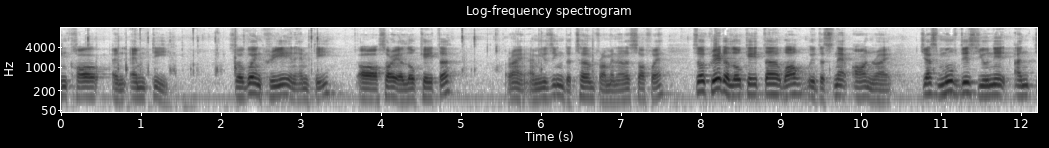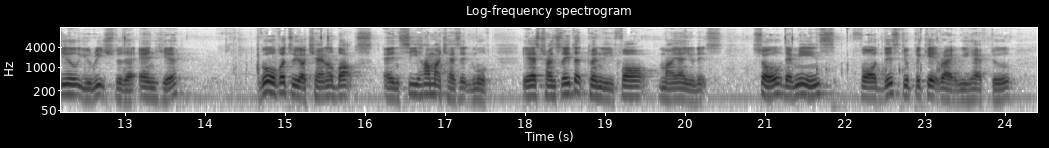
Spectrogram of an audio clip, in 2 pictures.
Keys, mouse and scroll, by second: 1.0 alt+middle click, 1.2 scroll down 1, 1.7-2.8 alt+middle drag, 3.1-13.8 drag, 21.7 scroll down 1, 22.1 alt+middle click, 22.5 scroll down 1, 23.0 alt+middle click.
